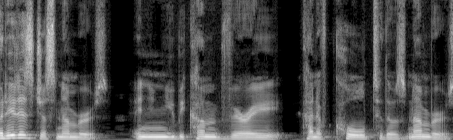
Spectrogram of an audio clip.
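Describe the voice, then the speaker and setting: The recording is very clean with a silent background. A woman with an American accent speaks with a very deep, low pitch. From United States. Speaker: writer, translator, actress and model. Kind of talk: interview answer. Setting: studio.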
